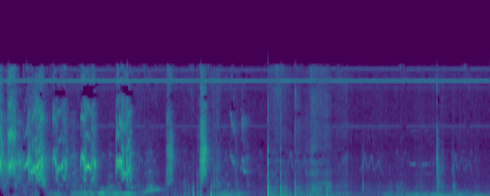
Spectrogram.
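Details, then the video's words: Budgerigar breeding colony, loud scratchy chatter bursts in the opening seconds, then sparser clicks and a long, softly falling whistled note as the chorus quiets. "budgies breeding colony"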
